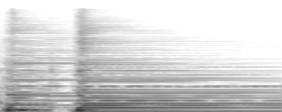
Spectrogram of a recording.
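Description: Epiphone Hummingbird steel-string acoustic guitar: one chord strummed about half a second in, then left to ring and slowly fade.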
